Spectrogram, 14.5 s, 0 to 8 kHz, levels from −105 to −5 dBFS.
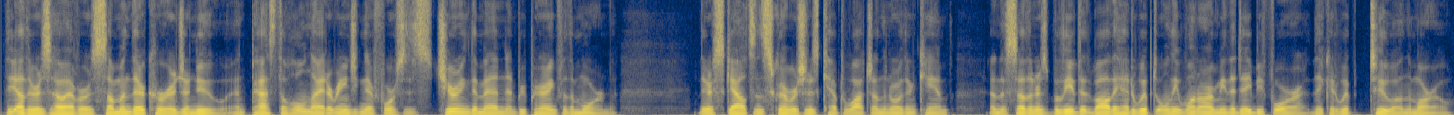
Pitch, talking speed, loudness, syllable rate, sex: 120 Hz, 225 wpm, -18 LUFS, 6.6 syllables/s, male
